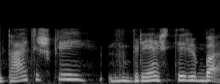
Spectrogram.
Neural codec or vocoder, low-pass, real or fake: codec, 32 kHz, 1.9 kbps, SNAC; 5.4 kHz; fake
